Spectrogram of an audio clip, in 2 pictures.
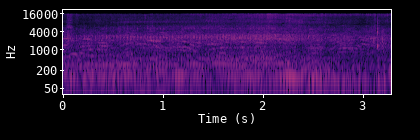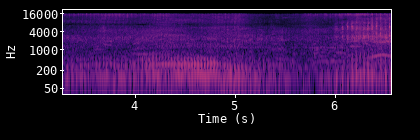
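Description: Street ambience: people's voices and chatter over a steady low engine hum, swelling a little about four seconds in.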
